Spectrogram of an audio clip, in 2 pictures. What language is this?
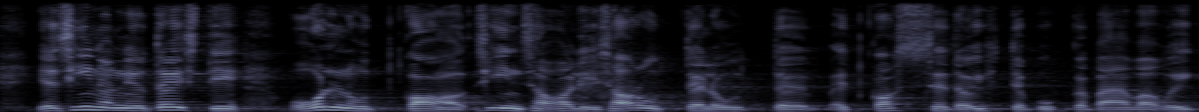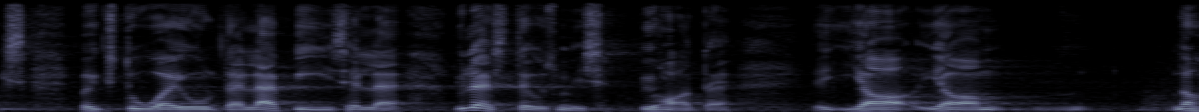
Estonian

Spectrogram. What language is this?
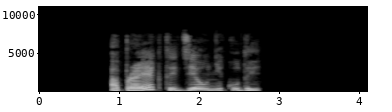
Belarusian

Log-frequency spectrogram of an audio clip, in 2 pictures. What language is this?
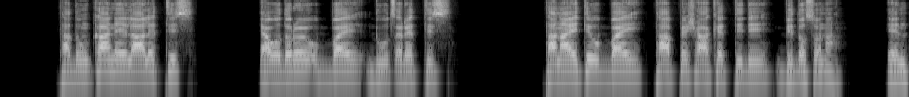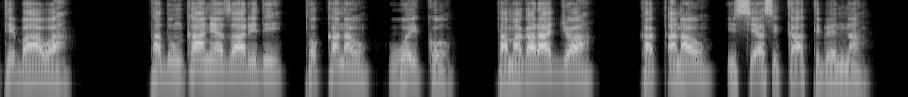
Gofa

